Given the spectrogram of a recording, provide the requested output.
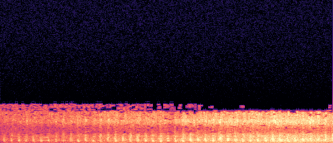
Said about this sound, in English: Overhead, a helicopter windmilled toward the shambles.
